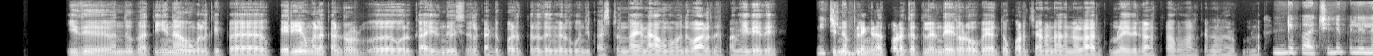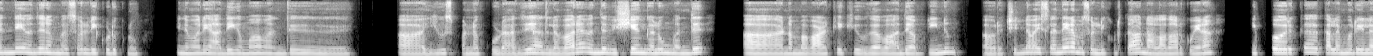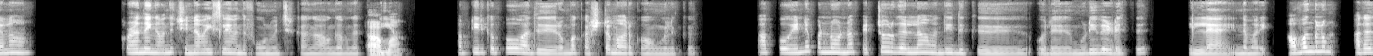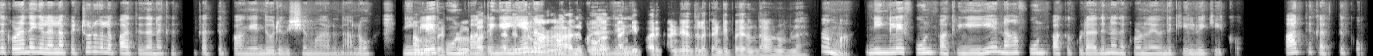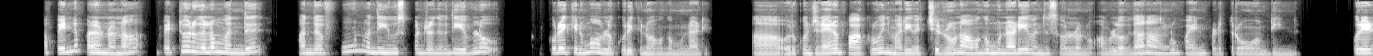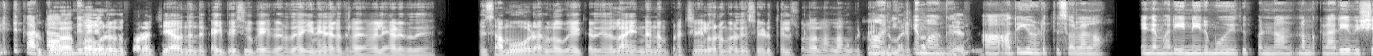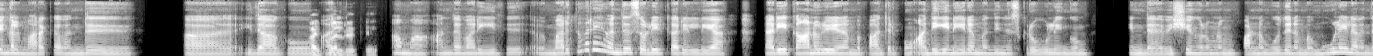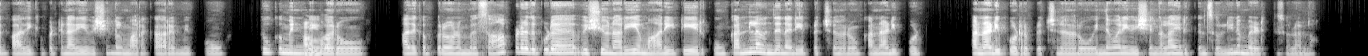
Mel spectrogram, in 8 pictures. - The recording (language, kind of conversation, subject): Tamil, podcast, தொலைபேசி மற்றும் சமூக ஊடக பயன்பாட்டைக் கட்டுப்படுத்த நீங்கள் என்னென்ன வழிகள் பின்பற்றுகிறீர்கள்?
- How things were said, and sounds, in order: "வளந்திருப்பாங்க" said as "வாளந்திருப்பாங்க"; other background noise; drawn out: "வந்து"; in English: "ஸ்க்ரூலிங்"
